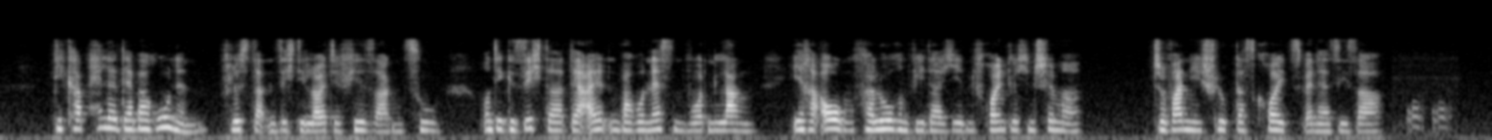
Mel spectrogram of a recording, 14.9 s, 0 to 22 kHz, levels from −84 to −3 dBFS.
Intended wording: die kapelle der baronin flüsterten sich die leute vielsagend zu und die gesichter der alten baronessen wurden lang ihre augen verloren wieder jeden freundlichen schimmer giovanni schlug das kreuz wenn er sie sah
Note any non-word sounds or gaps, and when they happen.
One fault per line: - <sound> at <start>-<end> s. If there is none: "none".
- laugh at 14.1-14.5 s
